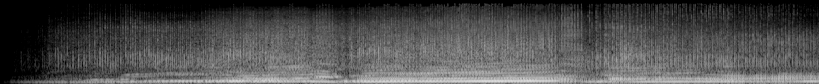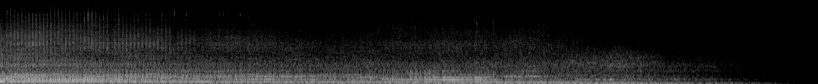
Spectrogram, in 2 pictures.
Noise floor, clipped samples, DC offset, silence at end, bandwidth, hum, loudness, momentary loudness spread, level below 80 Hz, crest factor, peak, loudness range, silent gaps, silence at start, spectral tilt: -69 dBFS; under 0.1%; under 0.1%; 1.65 s; 18.5 kHz; none; -17 LUFS; 23 LU; -42 dBFS; 16 dB; -4 dBFS; 20 LU; none; 0.4 s; -6 dB/octave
